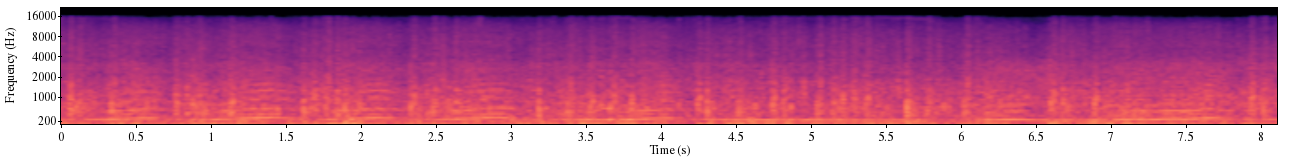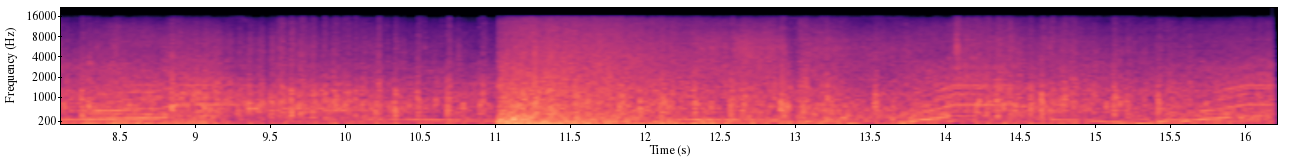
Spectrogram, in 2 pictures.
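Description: A race car engine roars and whines as it speeds, its pitch rising and falling with the gears.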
